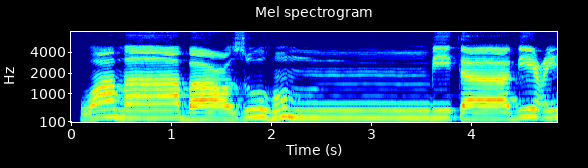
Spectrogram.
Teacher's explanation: میم ساکن کے بعد با آ رہا ہے، تو یہاں پر اخفا شفوی ہو رہا ہے، تو ہم یہاں غنہ کریں گے. اس کی مقدار 2 سے 3 سیکنڈ ہوگی.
